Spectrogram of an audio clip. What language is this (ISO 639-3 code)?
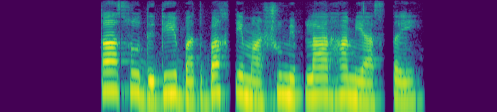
pus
